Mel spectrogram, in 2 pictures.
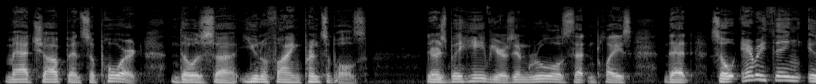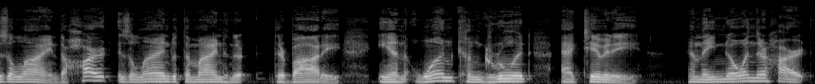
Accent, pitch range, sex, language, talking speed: American, 110-140 Hz, male, English, 150 wpm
